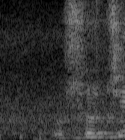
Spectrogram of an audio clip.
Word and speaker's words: शुचि: शुचि होता है, सूची होता है। सूची और शुचि में अंतर होता है, प्रोनाउंसिएशन में।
